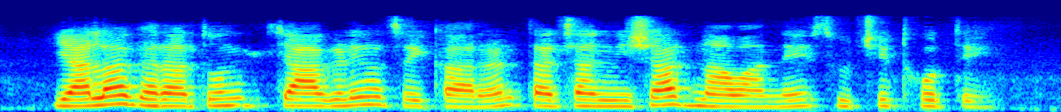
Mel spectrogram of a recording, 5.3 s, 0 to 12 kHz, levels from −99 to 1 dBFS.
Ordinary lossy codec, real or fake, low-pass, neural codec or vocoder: AAC, 48 kbps; fake; 7.2 kHz; codec, 16 kHz, 0.9 kbps, LongCat-Audio-Codec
